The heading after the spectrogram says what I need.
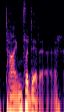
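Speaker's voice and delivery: ordinary delivery, nothing marked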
